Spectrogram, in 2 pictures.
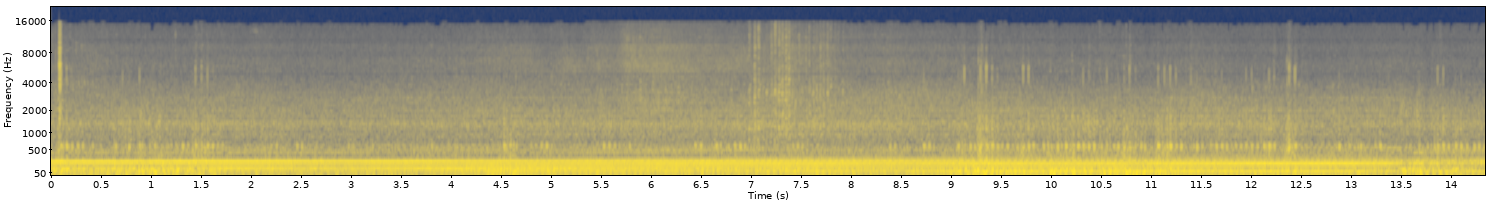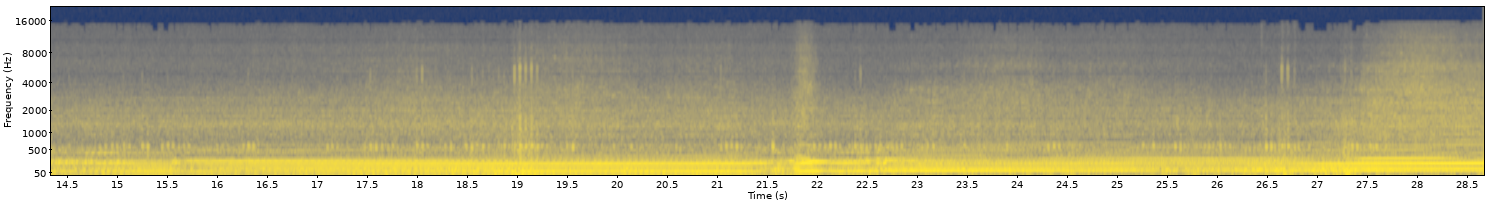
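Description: Chevrolet Corsa engine running through an exhaust with the diffuser opened, holding a steady note as the car drives. A little past twenty seconds in its pitch briefly shifts and settles at a new level, and near the end the note rises as it accelerates.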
